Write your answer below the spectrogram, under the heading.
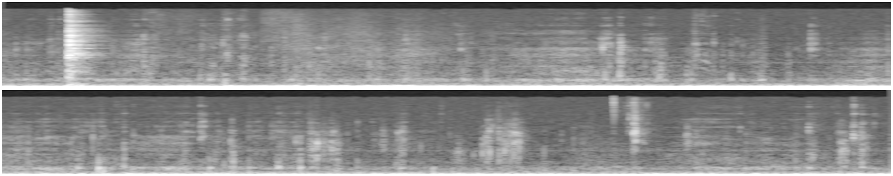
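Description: A person chewing and biting a mouthful of hibachi food. There is a sharp click a fraction of a second in, and the chewing is loudest about one to two seconds in.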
